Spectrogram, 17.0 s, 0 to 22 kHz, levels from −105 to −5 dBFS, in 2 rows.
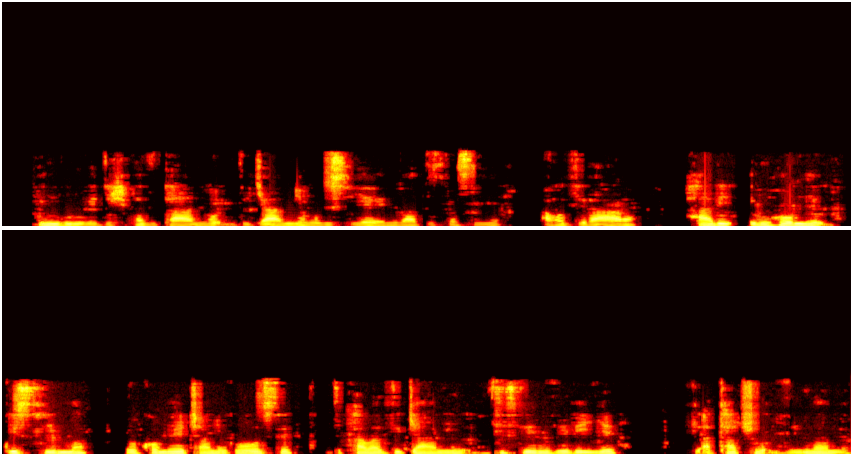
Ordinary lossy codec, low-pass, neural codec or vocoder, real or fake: AAC, 32 kbps; 7.2 kHz; none; real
